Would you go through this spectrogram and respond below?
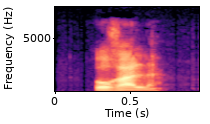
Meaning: feminine singular of oral
- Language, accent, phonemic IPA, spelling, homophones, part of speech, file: French, France, /ɔ.ʁal/, orale, oral / orales, adjective, LL-Q150 (fra)-orale.wav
